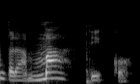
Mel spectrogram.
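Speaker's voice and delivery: "Dramático" slowed, with MA drawn out and emphasized; stress on MA. Shown as a demonstration. Teacher showing the class the tonic syllable, stress on MA. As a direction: lean hard on the MA in "Dramático". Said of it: "Lleva la mayor fuerza de voz en la sílaba".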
